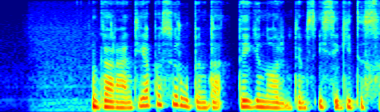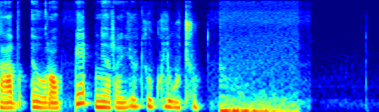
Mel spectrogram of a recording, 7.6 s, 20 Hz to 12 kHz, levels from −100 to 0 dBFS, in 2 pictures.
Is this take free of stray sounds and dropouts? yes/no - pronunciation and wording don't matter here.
no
